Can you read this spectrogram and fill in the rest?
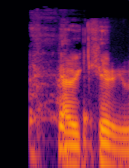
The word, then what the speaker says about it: harakiri: See, this you pronounce properly, but albino, you got no problem with. It's crazy. Harakiri with the Japanese accent and everything.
